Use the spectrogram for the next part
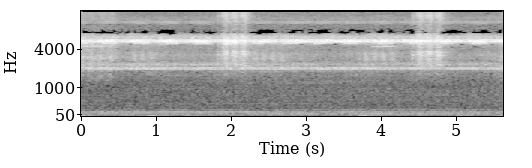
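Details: Crickets on a peaceful country summer night, a steady high-pitched shrill trill held without pause, with two brief brighter pulses of louder chirping about two and a half seconds apart over a low rumbling background.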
